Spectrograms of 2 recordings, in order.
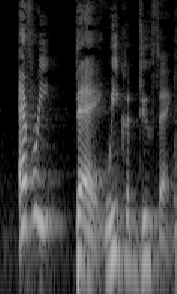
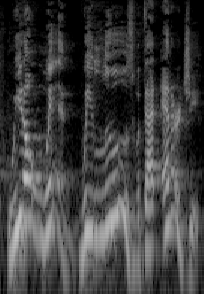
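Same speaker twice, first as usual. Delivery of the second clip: insistent; 8 semitones higher than usual. Retold or imitated. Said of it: "I'm like".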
